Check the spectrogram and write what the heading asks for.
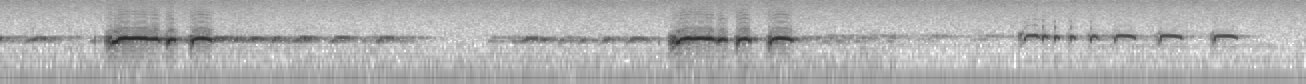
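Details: A zebra dove of local type gives two short rolling coo phrases followed by a quieter, higher series of six clipped purring notes, with a soft trill between bursts.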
